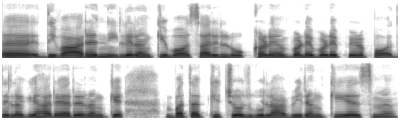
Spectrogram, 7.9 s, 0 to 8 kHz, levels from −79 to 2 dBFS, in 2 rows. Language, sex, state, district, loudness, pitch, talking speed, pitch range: Hindi, female, Uttarakhand, Tehri Garhwal, -15 LUFS, 235 Hz, 195 wpm, 230-245 Hz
